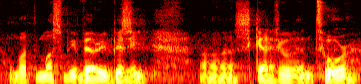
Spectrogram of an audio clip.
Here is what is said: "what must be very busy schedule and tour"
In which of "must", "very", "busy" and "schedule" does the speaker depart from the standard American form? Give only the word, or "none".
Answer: none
